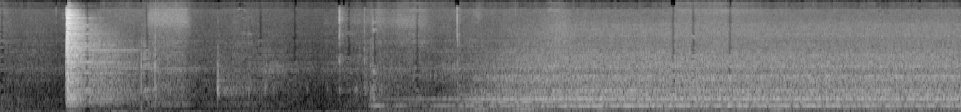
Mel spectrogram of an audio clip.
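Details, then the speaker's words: Inexpensive duct fan on a homemade test stand, before any grille is fitted: a click, then a steady airy rush of wind swirling through the duct over a slight motor hum. The fan is running normally. "Шум ветра, воздух бежит по каналу, шелестит, скажем так, завихряется, шумит. И плюс звук от работы мотора вентилятора. Вентилятор недорогой взял, поэтому он слегка гудит, и его немножко слышно."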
